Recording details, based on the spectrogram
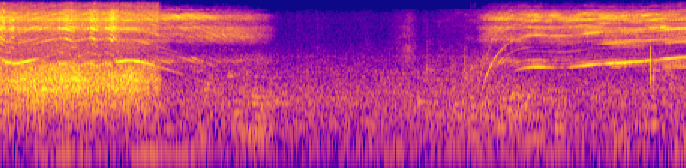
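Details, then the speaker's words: High-pitched dental handpiece whine, starting and stopping with shifting pitch, cutting the second inclination of a central incisor crown preparation over a glass-fibre post and resin core, recorded during a teaching class. "fazer a segunda inclinação aqui desse meu incisivo central."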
